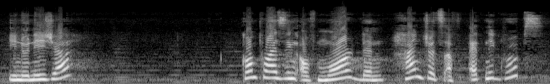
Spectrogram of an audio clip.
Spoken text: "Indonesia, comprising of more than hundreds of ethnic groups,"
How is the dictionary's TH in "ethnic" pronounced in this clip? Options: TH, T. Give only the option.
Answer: T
